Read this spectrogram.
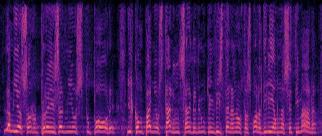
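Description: Meek, distraught male schoolteacher acted by a man, innocent and stammering, high husky voice, long hall reverb. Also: level tone, brisk. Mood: excited, amazed. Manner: stammering, pleading, emotional.

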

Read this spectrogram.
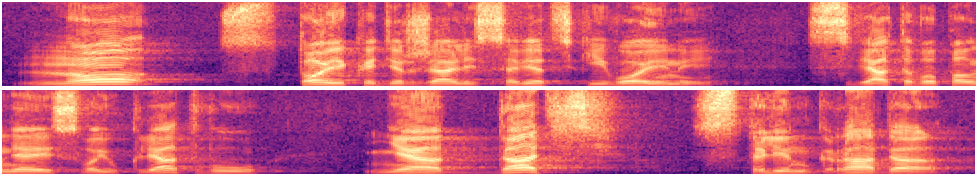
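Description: An actor narrating a Soviet wartime radio play in a grave, deliberate, declamatory manner. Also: male voice, a little high, lively intonation. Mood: solemn. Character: solemn narrator of a wartime epic. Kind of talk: solemn dramatic scripted narration of a Soviet war radio play. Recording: old radio play, loud music behind. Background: music.

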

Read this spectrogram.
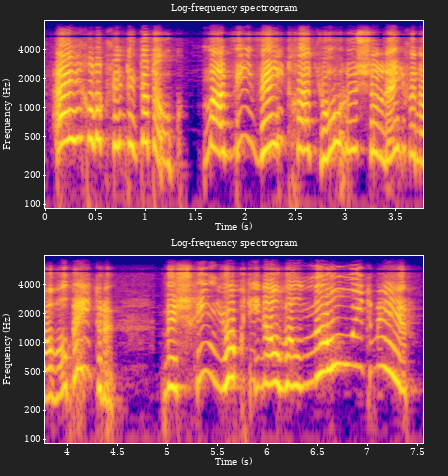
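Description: A man's voice: very high voice, expressive, unhurried, pitched above the performer's own voice, full character voice. A man voicing a small, kindly, earnest male gnome in a children's radio play, eager and a little flustered. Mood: hopeful. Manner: good-natured, eager, slightly flustered. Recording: muffled vintage 1960s radio recording.

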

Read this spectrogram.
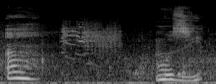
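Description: A cool, evasive lover. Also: female voice, a little high, lively intonation, extremely slow, background noise. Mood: cool dismissive. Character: cool evasive young woman, lover of the hero. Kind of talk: radio drama acting.

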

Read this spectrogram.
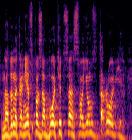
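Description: An actor playing an insistent, hesitant prosecutor who leans on a subordinate in an audio play. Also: male voice, high voice, fairly quick, creaky, fairly bright tone. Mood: awkward, insistent. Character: district prosecutor awkwardly pushing an older subordinate to retire.

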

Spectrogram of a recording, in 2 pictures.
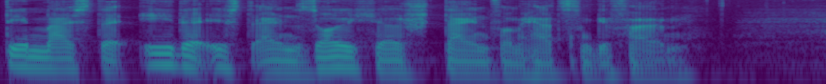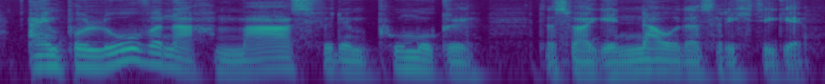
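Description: A male narrator reads a children's radio play in a storybook style. His voice is very low and steady. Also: moderate pace.

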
